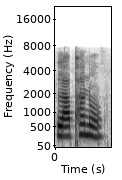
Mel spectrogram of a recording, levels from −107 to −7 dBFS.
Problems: none marked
